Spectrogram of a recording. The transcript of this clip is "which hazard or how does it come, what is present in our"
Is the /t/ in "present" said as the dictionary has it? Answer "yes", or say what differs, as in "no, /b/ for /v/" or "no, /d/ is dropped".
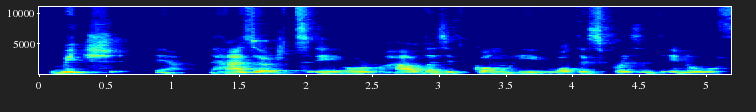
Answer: yes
